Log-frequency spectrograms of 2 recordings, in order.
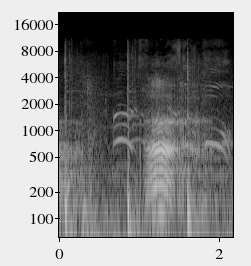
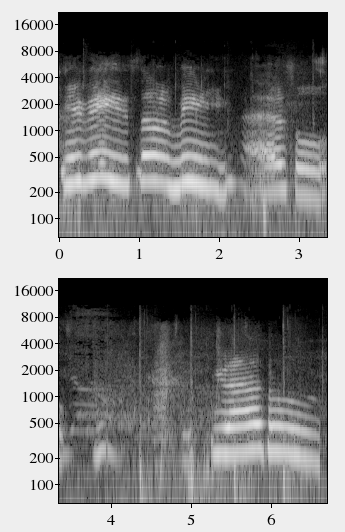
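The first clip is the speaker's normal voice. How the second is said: mock-hurt whining; 9 semitones higher than usual. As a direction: wail it high like a sore loser. Playful complaint after losing.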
